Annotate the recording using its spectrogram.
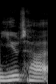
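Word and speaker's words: Eutaw: So he was a sharecropper's son in Utah, Alabama. And the way you spell that, by the way, is E-U-T-A-W. I'm not kidding, Alabama.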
